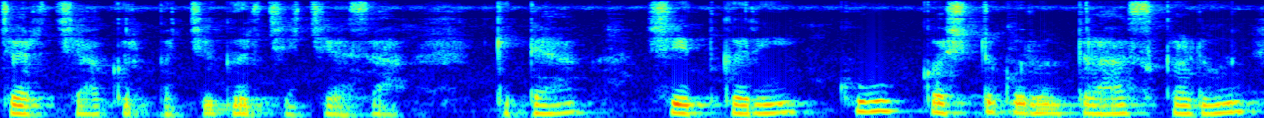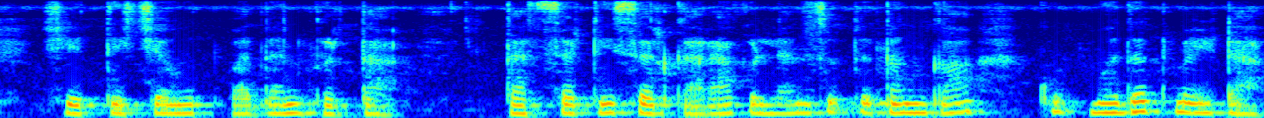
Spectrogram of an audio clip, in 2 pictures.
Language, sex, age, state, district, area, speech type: Goan Konkani, female, 60+, Goa, Canacona, rural, spontaneous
